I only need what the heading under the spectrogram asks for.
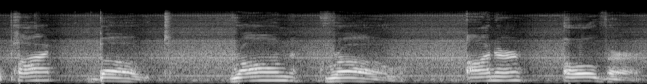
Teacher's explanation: it's the O sound you need to make a little bit longer if you want to get an American accent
